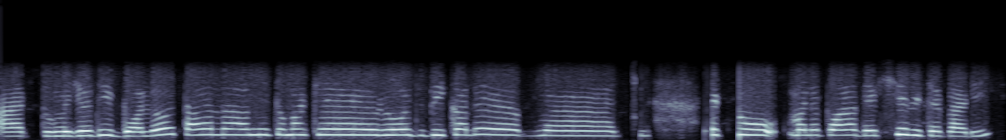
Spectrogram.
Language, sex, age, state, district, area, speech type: Bengali, female, 18-30, West Bengal, Uttar Dinajpur, urban, conversation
